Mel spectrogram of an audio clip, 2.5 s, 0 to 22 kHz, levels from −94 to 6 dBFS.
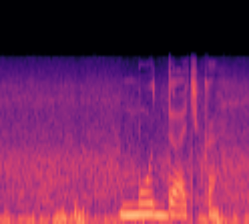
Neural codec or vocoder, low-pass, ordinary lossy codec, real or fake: none; none; none; real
